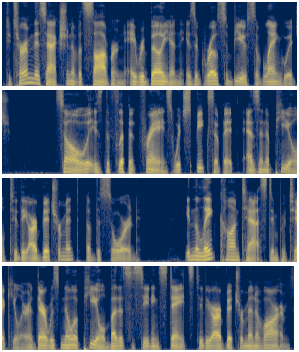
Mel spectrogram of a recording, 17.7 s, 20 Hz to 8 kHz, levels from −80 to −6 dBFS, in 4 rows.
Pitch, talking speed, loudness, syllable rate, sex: 95 Hz, 175 wpm, -23 LUFS, 4.9 syllables/s, male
